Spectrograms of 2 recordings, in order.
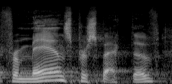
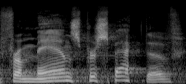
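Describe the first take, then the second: First: Slow, "mans" stressed with a rising close; "mans" pushed up, the phrase left hanging; rising on man's. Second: Slow, man's stressed with a falling close; "mans" weighted, the phrase settling downward. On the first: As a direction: lift "mans" like a question. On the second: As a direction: lean on "mans" and let it fall. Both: Shown as a demonstration.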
